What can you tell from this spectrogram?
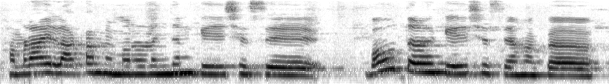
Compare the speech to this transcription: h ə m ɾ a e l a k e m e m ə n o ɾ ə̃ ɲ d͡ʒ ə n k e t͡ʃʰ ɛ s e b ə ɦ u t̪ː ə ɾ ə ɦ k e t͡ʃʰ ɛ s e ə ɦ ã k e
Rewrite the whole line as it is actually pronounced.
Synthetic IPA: h ə m ɾ a i l a k a m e m ə n o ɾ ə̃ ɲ d͡ʒ ə n k e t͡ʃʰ ɛ s e b ə ɦ u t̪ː ə ɾ ə ɦ k e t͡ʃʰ ɛ s e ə ɦ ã k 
